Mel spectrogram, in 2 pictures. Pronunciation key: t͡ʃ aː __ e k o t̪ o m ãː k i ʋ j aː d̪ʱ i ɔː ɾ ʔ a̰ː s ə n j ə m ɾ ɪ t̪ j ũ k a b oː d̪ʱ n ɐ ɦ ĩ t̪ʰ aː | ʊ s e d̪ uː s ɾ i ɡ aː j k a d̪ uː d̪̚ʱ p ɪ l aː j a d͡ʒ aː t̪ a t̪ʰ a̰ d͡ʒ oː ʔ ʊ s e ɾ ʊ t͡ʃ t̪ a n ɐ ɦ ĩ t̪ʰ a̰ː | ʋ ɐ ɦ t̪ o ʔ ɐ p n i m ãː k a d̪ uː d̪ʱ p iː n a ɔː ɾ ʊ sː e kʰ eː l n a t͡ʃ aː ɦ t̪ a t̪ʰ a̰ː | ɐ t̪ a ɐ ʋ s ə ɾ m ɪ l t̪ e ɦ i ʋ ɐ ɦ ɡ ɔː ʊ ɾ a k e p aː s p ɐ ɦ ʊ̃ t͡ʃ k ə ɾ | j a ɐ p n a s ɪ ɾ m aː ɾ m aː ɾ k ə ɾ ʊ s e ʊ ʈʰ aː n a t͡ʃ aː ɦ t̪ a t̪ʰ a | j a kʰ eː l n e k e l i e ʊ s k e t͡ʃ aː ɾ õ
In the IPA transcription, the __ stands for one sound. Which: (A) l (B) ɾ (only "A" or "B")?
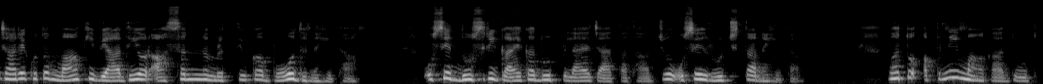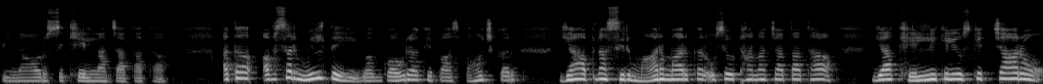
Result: B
